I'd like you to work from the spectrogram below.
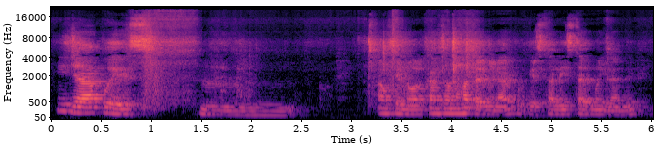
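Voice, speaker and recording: A man teaching a language lesson, patiently repeating each word and form slowly for his students. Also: mid-range voice, darkish tone, a little hiss or hum. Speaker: French teacher. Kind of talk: slow classroom lesson with repetition. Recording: echoey room, mic far off.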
